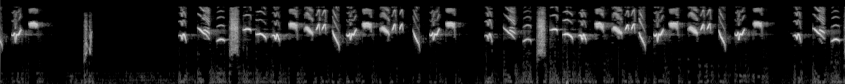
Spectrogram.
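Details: An orange-bellied leafbird pours out fast, varied high chirps, squeaky slurs and sharp ticks in long continuous runs after a couple of isolated notes at the beginning.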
